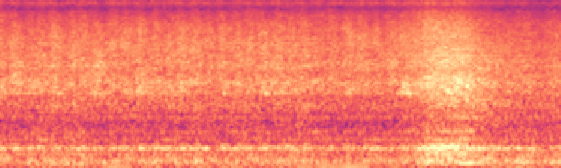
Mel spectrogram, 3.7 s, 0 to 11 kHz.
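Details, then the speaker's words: 1949 Ford truck newly converted to ACES Killshot EFI, engine warm at 169°F: low idle rumble swelling and sagging up and down instead of holding the 850 rpm target; hunting idle. "We should supposed to be idling it at 850 there. Up and down, up and down."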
